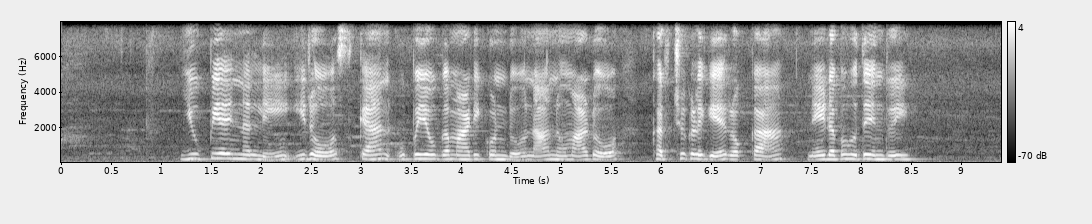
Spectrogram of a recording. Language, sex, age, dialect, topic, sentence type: Kannada, female, 46-50, Central, banking, question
